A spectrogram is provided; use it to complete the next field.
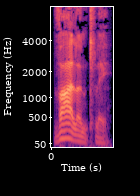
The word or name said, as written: violently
